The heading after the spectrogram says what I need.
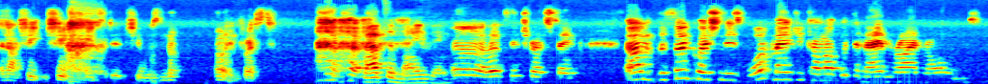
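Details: Adult; typical speech.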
